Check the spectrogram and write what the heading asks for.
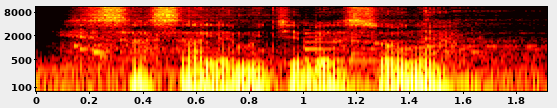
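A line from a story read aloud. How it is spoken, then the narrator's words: Whisper on waking. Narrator (Russian): прошептала она, очнувшись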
